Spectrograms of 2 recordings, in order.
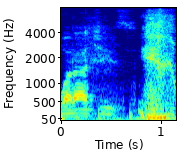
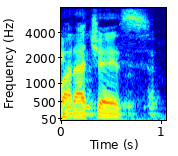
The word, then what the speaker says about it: huaraches: They're called huarachis. What are they called? They're called huarachis. Huarachis. Where'd you get those? Those are great. Huaraches.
